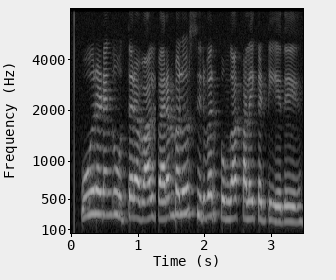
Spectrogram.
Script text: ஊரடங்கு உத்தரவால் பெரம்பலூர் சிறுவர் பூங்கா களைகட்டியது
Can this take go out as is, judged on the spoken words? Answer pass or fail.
pass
